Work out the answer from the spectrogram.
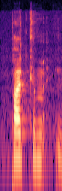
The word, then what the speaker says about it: Podkamennaya: Podkamenya.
